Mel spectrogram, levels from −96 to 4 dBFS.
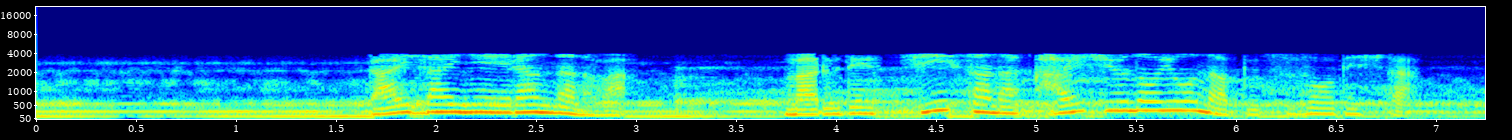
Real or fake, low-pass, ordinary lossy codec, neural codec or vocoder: fake; 7.2 kHz; AAC, 16 kbps; codec, 16 kHz, 16 kbps, FunCodec, trained on Chinese and English, 50 frames a second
